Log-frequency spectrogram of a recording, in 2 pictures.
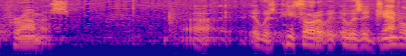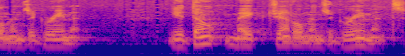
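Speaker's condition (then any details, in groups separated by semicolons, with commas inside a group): No condition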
